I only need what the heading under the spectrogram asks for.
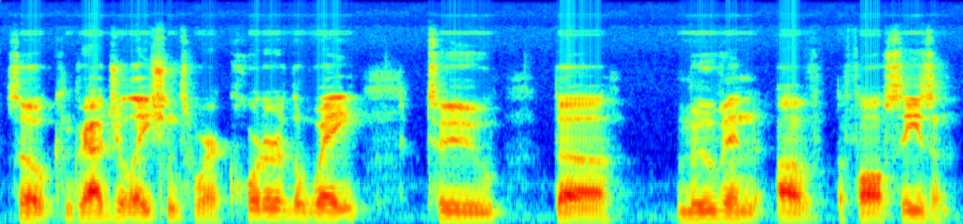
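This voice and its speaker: A man leading an evening Bible study, reading scripture aloud and then explaining it in a measured way. He says he is losing his voice. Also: medium pitch, muffled recording.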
